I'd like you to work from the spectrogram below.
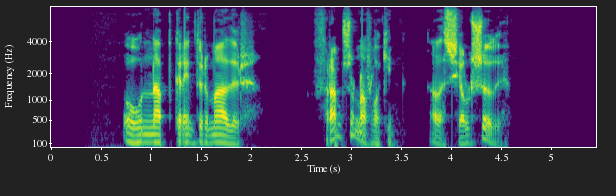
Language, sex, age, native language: Icelandic, male, 50-59, Icelandic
